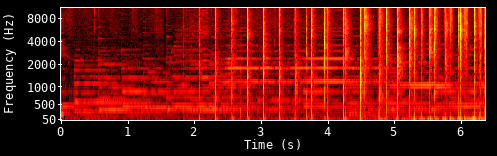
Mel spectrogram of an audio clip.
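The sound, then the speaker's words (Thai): Soft sustained music plays, then a few isolated claps ring out, starting from one child, and gradually multiply as more hands join from here and there, building into scattered, growing applause from a group of children in a classroom. “มีเสียงปรบมือดังขึ้นมาจากเด็กคนหนึ่ง จากนั้นเสียงปรบมือก็ดังขึ้นจากตรงนั้นตรงนี้”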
